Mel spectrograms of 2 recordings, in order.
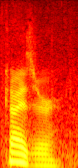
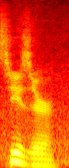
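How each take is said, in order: First: The name begins with a k sound. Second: The name begins with an s sound. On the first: "apparently it could also be pronounced Kaiser" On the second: "when I grew up, it was Caesar"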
